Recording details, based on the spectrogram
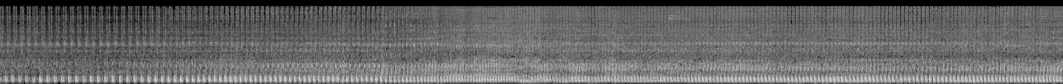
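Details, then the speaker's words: Lifan single-cylinder engine after big-end seizure from low oil, crank journal and rod cap smoothed with emery cloth and reassembled: catches and settles into an even, rapid putter with no knocking or banging; normal running after repair. "so they've heard is there she hasn't suffered any major effects there is just small problems they were tuning and stuff like that but no knocking you're banging your noises out of her"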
